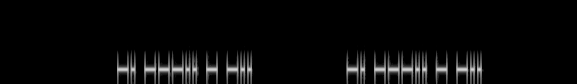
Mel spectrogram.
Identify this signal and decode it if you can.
Morse code, heard as a keyed tone, about 34 wpm, 700 Hz. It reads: N8TD N8TD
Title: Call Signs Repeated 3x - 35wpm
